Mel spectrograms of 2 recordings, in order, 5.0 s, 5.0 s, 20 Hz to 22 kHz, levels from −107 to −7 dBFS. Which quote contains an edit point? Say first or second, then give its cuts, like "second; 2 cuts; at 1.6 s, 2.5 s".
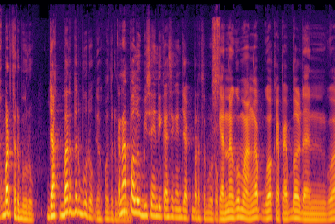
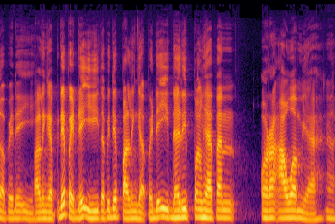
first; 1 cut; at 3.3 s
